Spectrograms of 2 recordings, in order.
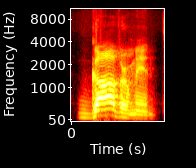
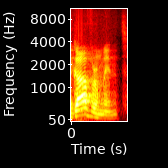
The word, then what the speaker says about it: government: más abierta americanizada sería government gravemente fíjense como el primer como le dije la pronunciación más fuerte está en la primera sílaba y el resto ya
